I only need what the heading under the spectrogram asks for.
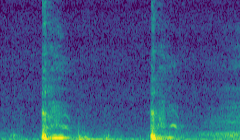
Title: Few clips of what I woke up with this morning. Slightly chesty coughing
